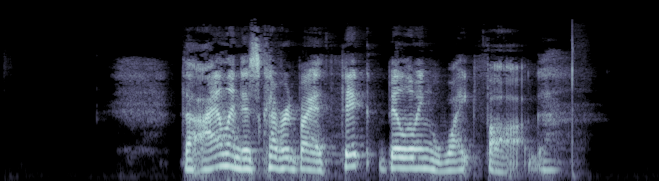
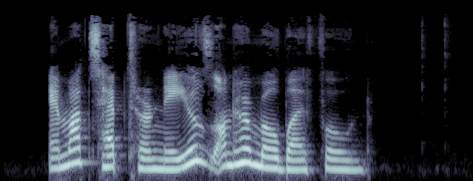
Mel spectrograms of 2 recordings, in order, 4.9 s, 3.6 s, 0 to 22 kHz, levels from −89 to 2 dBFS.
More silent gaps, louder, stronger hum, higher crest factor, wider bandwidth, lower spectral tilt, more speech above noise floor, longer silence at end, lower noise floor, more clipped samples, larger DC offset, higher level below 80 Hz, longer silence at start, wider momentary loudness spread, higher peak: neither; about the same, -16 LUFS vs -17 LUFS; neither; about the same, 18 dB vs 16 dB; second, 13.5 kHz vs 16.5 kHz; about the same, -3 dB/octave vs -4 dB/octave; first, 70 dB vs 50 dB; about the same, 0.75 s vs 0.8 s; first, -87 dBFS vs -67 dBFS; neither; neither; first, -54 dBFS vs -62 dBFS; first, 1 s vs 0.35 s; first, 17 LU vs 10 LU; about the same, 0 dBFS vs -2 dBFS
